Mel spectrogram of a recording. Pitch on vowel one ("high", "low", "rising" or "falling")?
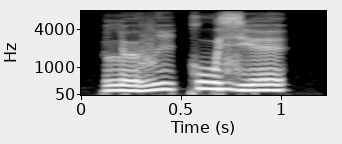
low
